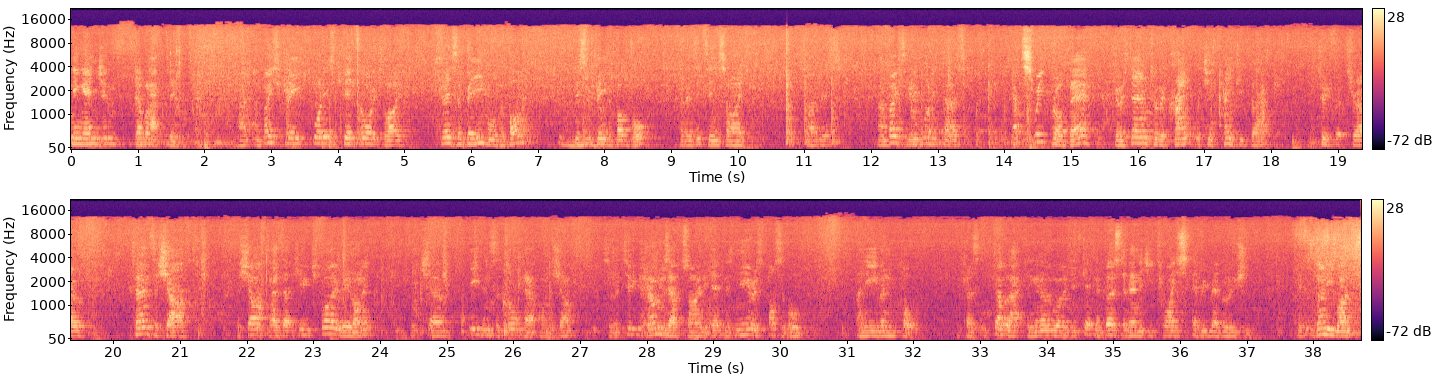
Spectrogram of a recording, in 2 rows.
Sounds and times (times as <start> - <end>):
Speech: 0.0 - 1.7, 2.5 - 10.3, 11.0 - 30.5, 31.1 - 38.7.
